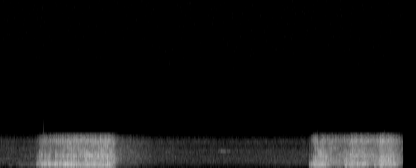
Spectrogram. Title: SNORING MAN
